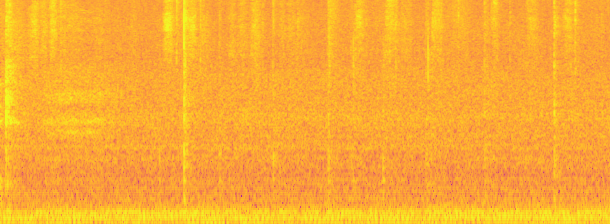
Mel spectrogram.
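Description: Stylus pen lightly scratching and tapping on a Wacom drawing tablet, with a few faint clicks, over a steady low hum.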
